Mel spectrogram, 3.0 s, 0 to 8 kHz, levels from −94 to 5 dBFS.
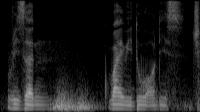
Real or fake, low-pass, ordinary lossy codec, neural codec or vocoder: real; none; none; none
